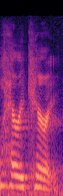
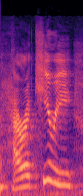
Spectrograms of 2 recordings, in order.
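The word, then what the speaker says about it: hara-kiri: they wouldn't commit professional Harry Carey which I found out through Wikipedia is actually a Corruption of the real term harakiri or sipuku by the way I learned the proper pronunciations for both of those on YouTube imagine how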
